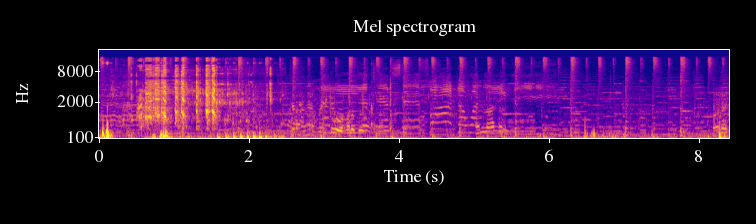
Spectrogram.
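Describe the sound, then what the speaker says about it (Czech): A motorcycle being taken across to the other side, its engine revving and sputtering up close at first, then settling into a lower, uneven running note, with voices talking over it. "Musíme přeplavit s motorkou na druhou stranu"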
